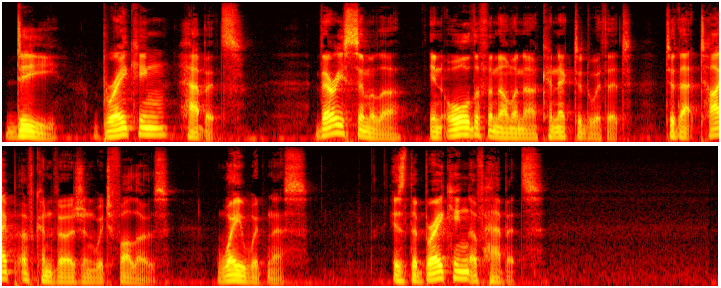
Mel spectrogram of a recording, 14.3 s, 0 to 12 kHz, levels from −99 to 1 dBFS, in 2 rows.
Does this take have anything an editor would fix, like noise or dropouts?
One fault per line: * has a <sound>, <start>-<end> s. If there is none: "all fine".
all fine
